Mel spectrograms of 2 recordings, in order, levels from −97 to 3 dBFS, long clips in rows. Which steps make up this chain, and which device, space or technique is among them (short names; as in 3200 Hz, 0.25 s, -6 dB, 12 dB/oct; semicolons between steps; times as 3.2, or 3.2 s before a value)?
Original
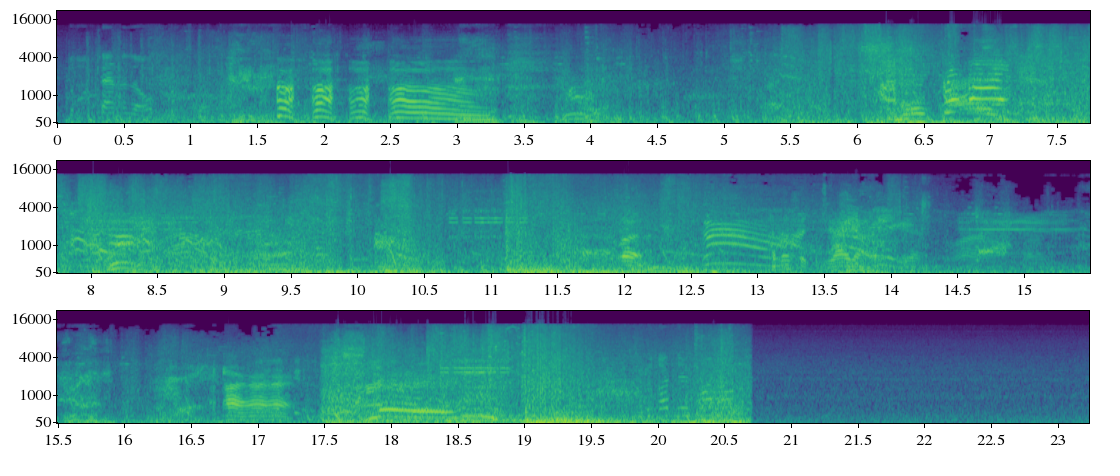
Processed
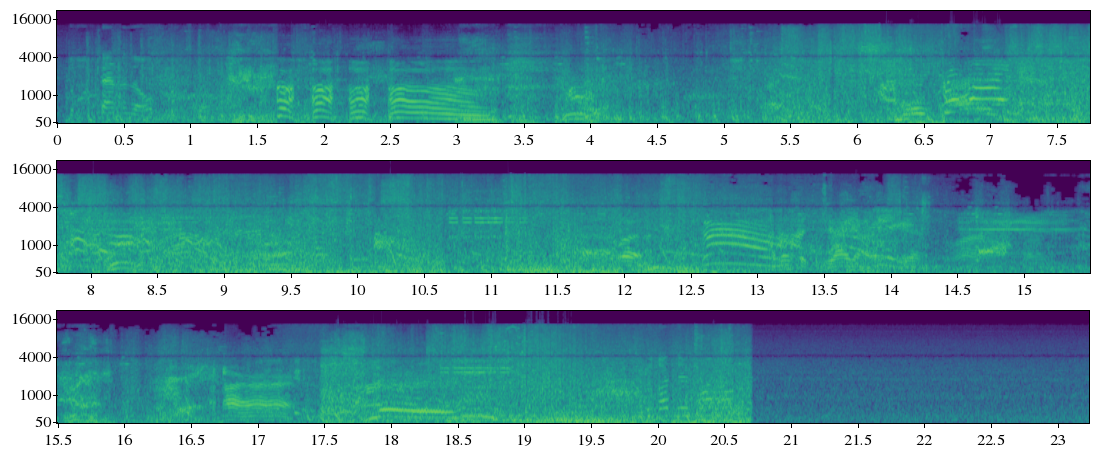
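PA system with an anti-feedback notch (HPF 150 Hz 6 dB/oct; Butterworth band-stop 4200 Hz, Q 8; limiter -17 dBFS, peak gain reduction 9.5 dB); gain +2.5 dB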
